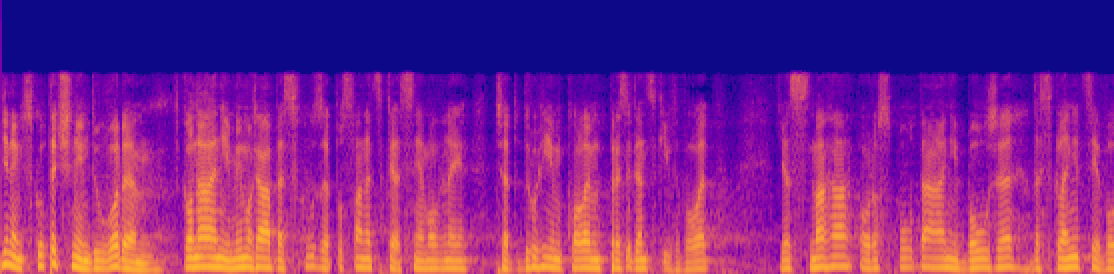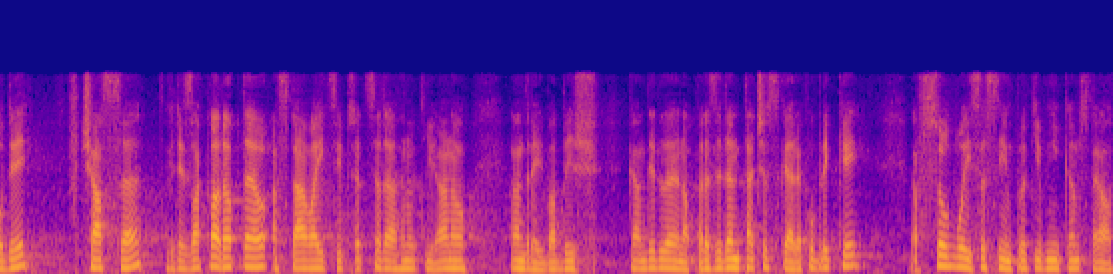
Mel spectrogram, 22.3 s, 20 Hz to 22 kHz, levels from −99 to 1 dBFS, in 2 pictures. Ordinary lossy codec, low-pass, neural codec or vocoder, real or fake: MP3, 96 kbps; 7.2 kHz; codec, 16 kHz, 1.1 kbps, Voila-Tokenizer; fake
